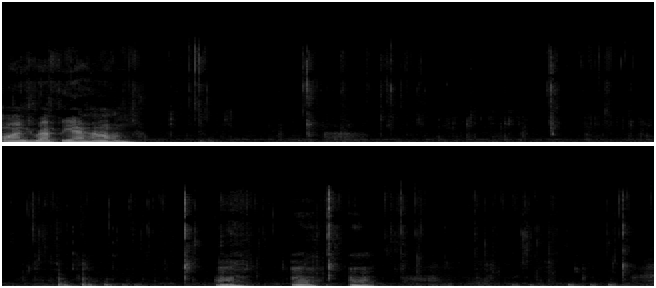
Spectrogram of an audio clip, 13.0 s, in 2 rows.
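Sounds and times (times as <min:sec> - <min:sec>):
person chewing: 0:01.2 - 0:13.0
person humming: 0:08.7 - 0:10.3.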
